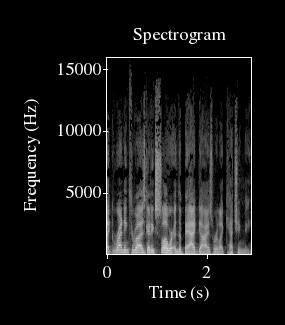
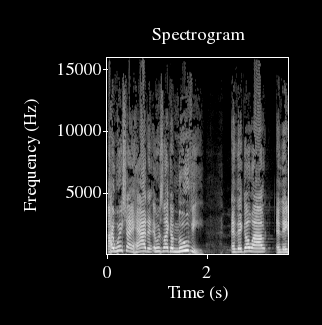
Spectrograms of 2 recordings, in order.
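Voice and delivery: excited; 8 semitones higher, 9 dB louder, faster than usual. Real, not acted. Preacher thrilled retelling the win.

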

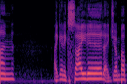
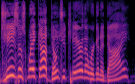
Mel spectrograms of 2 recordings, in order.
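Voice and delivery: mock panic of sinking disciples; panicked plea; 7 semitones higher than usual.

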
